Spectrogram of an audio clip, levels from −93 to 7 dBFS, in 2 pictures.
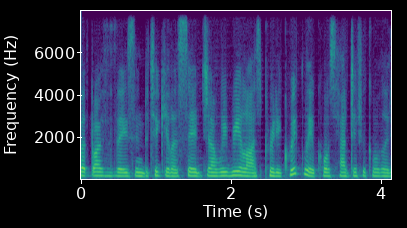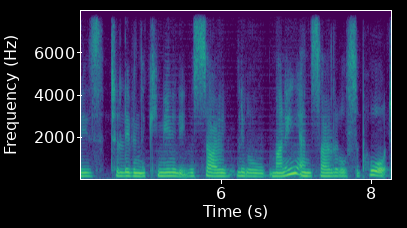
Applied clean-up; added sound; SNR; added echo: neural separator model SepFormer DNS4.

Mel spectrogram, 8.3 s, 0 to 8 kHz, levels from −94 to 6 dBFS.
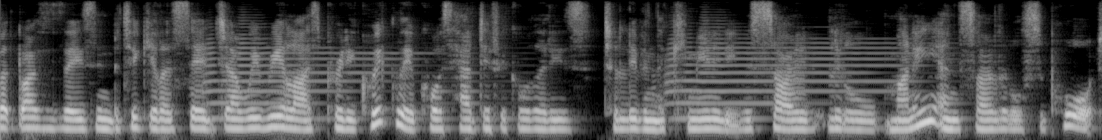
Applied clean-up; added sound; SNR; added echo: classical method log-MMSE.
